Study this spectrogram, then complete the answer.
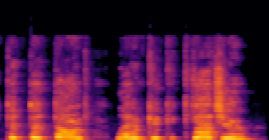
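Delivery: very high, squeaky stutter; a little dragon stammering out a boast; tiny stammering dragon. A narrator's reading. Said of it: "advised Toothless".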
